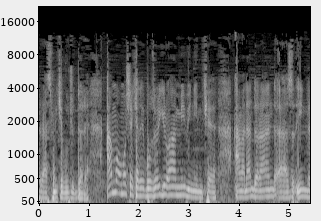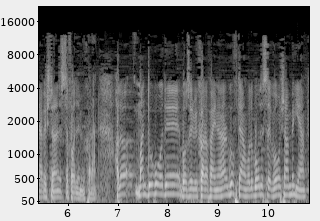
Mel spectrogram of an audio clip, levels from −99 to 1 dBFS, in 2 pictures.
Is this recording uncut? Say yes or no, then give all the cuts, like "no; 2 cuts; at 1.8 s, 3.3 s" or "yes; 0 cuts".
yes; 0 cuts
